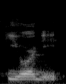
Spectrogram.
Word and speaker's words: Giorgi: It's a hard G, it's Giorgi.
